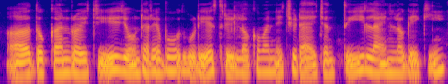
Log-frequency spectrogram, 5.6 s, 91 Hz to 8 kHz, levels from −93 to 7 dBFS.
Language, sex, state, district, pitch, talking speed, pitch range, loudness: Odia, female, Odisha, Khordha, 170 Hz, 130 wpm, 155-185 Hz, -14 LUFS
